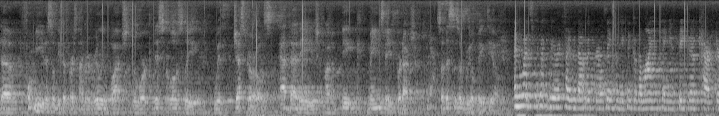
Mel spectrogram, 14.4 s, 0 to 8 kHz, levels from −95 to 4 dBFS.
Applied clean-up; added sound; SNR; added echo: none; Fire; 17 dB; reverberation time 2.3 s.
